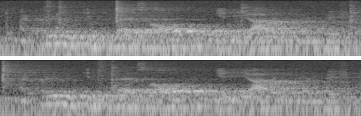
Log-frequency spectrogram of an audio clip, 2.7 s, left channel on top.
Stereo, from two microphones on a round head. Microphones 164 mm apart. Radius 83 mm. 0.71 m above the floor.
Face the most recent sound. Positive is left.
turn(degrees=-15)  # may be behind; listen again after turning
